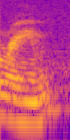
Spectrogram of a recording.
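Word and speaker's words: Reign: named the baby Royal Rain. What? Royal Rain. Rain? I like Rain. Rain Royal is cute. Rain. It's spelled R-E-I-G-N. Yeah. Rain, like royalty.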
